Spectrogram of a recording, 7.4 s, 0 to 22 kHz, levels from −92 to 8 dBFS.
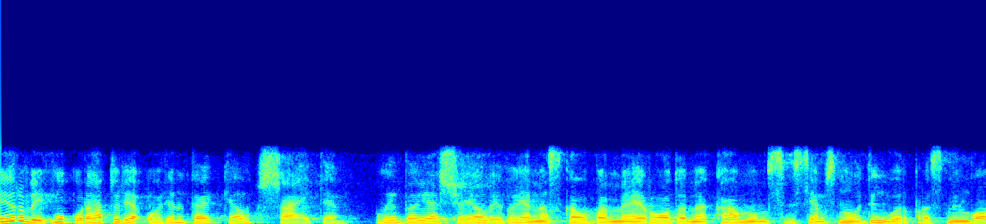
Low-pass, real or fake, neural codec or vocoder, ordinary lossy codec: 7.2 kHz; fake; codec, 16 kHz, 2 kbps, FunCodec, trained on Chinese and English, 25 frames a second; Opus, 16 kbps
